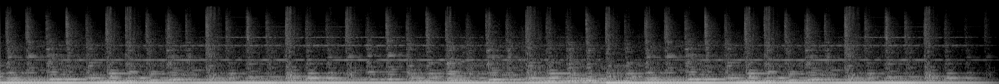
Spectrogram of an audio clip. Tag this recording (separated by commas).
Music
